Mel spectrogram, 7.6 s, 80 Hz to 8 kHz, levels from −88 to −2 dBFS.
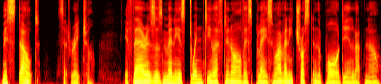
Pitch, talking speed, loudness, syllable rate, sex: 95 Hz, 205 wpm, -19 LUFS, 5.0 syllables/s, male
